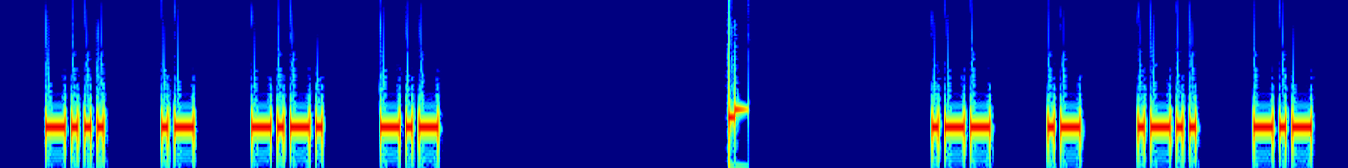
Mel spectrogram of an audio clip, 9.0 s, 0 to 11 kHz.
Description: Morse code, heard as a keyed tone, about 27 wpm, spaced as for 16 wpm, 700 Hz. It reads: BACK WALK
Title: 3x Character Spacing - Top 300 Words - 28wpm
